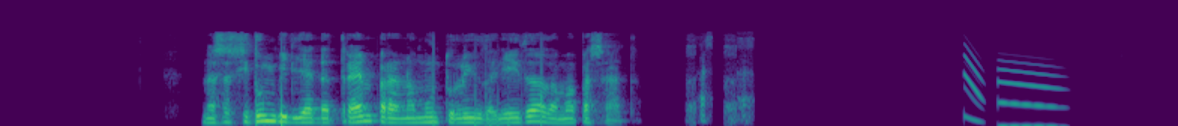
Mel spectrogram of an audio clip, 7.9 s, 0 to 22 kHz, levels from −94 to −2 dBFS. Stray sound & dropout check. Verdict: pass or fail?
fail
